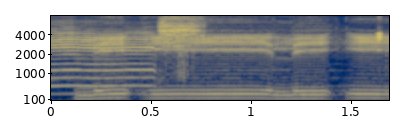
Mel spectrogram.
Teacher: ই এর মধ্যে টান দিবেন একালি পরিমাণ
